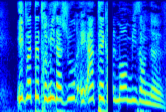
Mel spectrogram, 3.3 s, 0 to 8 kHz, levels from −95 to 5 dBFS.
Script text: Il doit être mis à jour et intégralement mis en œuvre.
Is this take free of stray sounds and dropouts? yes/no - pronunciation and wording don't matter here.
no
